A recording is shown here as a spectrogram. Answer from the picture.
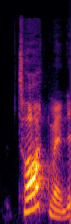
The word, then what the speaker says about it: Tauchman: Tauchman, is that right? – Tauchman, yeah.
